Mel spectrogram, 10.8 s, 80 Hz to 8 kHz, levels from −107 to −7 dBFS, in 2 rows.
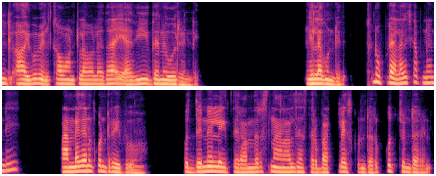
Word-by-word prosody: ఇంట్లో 170 Hz, +1 st, -2 dB
అయ్యబాబోయ్! 155 Hz, 0 st, +3 dB
ఇంకా 155 Hz, -, -6 dB
వంటలవ్వలేదా 145 Hz, 0 st, 0 dB, 0.2 s
అది 140 Hz, +2 st, +1 dB
ఇదనేవోరండి. 140 Hz, -8 st, +2 dB, 1.4 s
ఇలాగుండేది. 150 Hz, -6 st, +4 dB, 0.3 s
కానిప్పుడెలాగా 190 Hz, -6 st, +1 dB
చెప్పనండి! 195 Hz, 0 st, -3 dB, 0.6 s
పండగనుకోండి 170 Hz, +2 st, +2 dB
రేపు, 140 Hz, -3 st, 0 dB, 0.7 s
పొద్దున్నే 155 Hz, +3 st, +2 dB
లెగిత్తారు. 150 Hz, -2 st, 0 dB
అందరూ 150 Hz, +2 st, 0 dB
స్నానాలు 150 Hz, -3 st, 0 dB
చేస్తారు. 140 Hz, -2 st, -3 dB
బట్టలేసుకుంటారు, 140 Hz, -3 st, -4 dB
కుర్చుంటారండి. 145 Hz, -8 st, -4 dB
155 Hz, 100 wpm, -22 LUFS, 140-165 Hz, 1.4 s, ఇలాగుండేది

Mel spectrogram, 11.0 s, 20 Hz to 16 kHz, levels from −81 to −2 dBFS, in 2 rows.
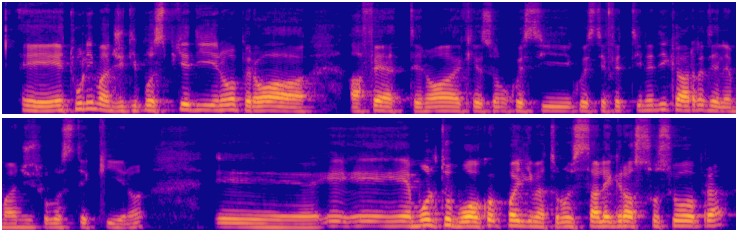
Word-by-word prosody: e 150 Hz, 0 st, +2 dB
tu 195 Hz, +5 st, -3 dB
li 205 Hz, -, -1 dB
mangi 150 Hz, -6 st, -1 dB
tipo 150 Hz, +2 st, -2 dB
spiedino, 165 Hz, +2 st, -1 dB
però 145 Hz, -4 st, +4 dB
a 125 Hz, -, -5 dB, 0.3 s
a 130 Hz, -, -1 dB
fette, 135 Hz, 0 st, -1 dB
no. 140 Hz, +1 st, +1 dB
E -, -, 0 dB
che 135 Hz, +1 st, -4 dB
sono 130 Hz, +1 st, -7 dB
questi 135 Hz, +1 st, -5 dB
queste 135 Hz, 0 st, -6 dB
fettine 145 Hz, +2 st, -7 dB
di 180 Hz, -, -6 dB
carne, 165 Hz, -1 st, +1 dB
te 150 Hz, -2 st, -1 dB
le 130 Hz, -, -4 dB
mangi 120 Hz, -1 st, -5 dB
sullo 130 Hz, +1 st, -7 dB
stecchino 125 Hz, +1 st, -9 dB, 0.5 s
e 125 Hz, -3 st, -3 dB
e 160 Hz, 0 st, -4 dB
e -, -, +4 dB
è -, -, +5 dB
molto 185 Hz, +4 st, +4 dB
buo 155 Hz, +3 st, +5 dB
poi 175 Hz, -2 st, +5 dB
gli 160 Hz, -, -3 dB
mettono 145 Hz, 0 st, -1 dB
il 145 Hz, -, 0 dB
sale 155 Hz, +2 st, +5 dB
grosso 160 Hz, +1 st, +3 dB
sopra, 165 Hz, +2 st, +2 dB
145 Hz, 200 wpm, -24 LUFS, 130-160 Hz, 0.5 s, è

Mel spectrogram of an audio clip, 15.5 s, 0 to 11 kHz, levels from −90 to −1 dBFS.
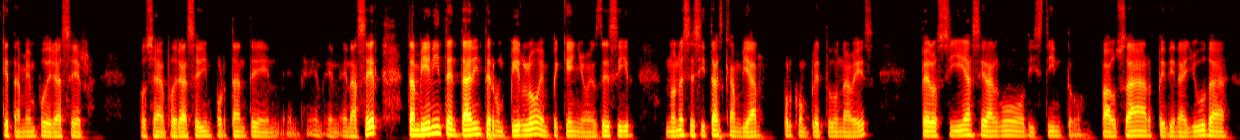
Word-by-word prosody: que 110 Hz, -, 0 dB
también 100 Hz, 0 st, -6 dB
podría 100 Hz, -2 st, -1 dB
ser, 95 Hz, -1 st, -4 dB, 0.7 s
o -, -, -5 dB
sea, 95 Hz, -2 st, -2 dB
podría 95 Hz, 0 st, 0 dB
ser 100 Hz, +2 st, -2 dB
importante 105 Hz, -1 st, -4 dB
en 95 Hz, +2 st, -13 dB, 0.3 s
en 115 Hz, -3 st, -13 dB
en 95 Hz, +1 st, -12 dB
en 100 Hz, -1 st, -5 dB
hacer. 140 Hz, -, +4 dB, 0.3 s
También 125 Hz, +4 st, +7 dB
intentar 125 Hz, -6 st, +7 dB
interrumpirlo 120 Hz, 0 st, +2 dB
en 110 Hz, -3 st, -1 dB
pequeño, 100 Hz, -2 st, -4 dB
es 95 Hz, +1 st, -9 dB
decir, 110 Hz, 0 st, -1 dB, 0.4 s
no 105 Hz, 0 st, -1 dB
necesitas 120 Hz, -1 st, 0 dB
cambiar 100 Hz, 0 st, -2 dB, 0.2 s
por -, -, -6 dB
completo 100 Hz, +1 st, -6 dB
de 100 Hz, -, -3 dB
una 100 Hz, -1 st, -5 dB
vez, 120 Hz, +7 st, -5 dB, 0.5 s
pero 105 Hz, -1 st, +5 dB
sí, 110 Hz, +2 st, -2 dB
hacer 125 Hz, -1 st, +1 dB
algo 105 Hz, 0 st, -2 dB
distinto, 100 Hz, -, -9 dB, 0.2 s
pausar, 110 Hz, +3 st, +1 dB
pedir 100 Hz, +1 st, -4 dB
ayuda, 105 Hz, +1 st, -1 dB
105 Hz, 145 wpm, -25 LUFS, 100-115 Hz, 0.7 s, También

